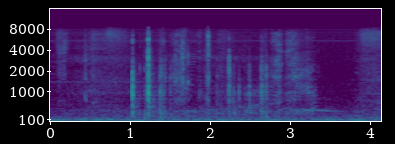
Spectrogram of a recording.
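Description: Hard plastic card holders tap and click against each other.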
